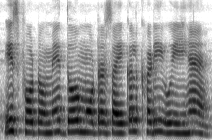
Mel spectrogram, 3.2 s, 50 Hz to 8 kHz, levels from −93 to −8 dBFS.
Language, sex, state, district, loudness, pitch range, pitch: Hindi, female, Uttar Pradesh, Shamli, -15 LUFS, 210-230 Hz, 220 Hz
